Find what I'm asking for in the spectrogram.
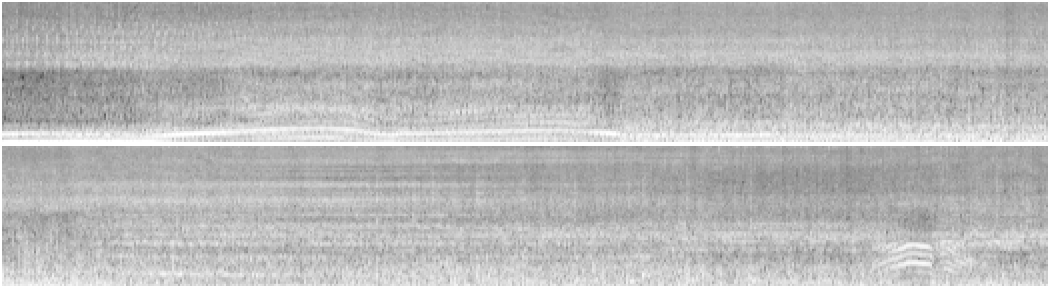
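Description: A rat rod tractor engine revs and falls with its back brakes binding, the pitch sweeping up and down early before settling into a rough, loud mechanical drone.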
